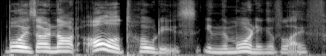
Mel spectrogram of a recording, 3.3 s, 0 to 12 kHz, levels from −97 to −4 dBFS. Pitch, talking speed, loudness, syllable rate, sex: 195 Hz, 185 wpm, -17 LUFS, 4.3 syllables/s, male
